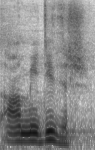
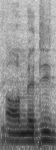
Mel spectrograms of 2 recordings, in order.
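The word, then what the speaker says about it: Âmidî: sayıda bilim adamının künyesi Amidi'dir. Yani Ahmedi değil, Amidi'dir. Evet, Ahmedi değil, Ahmedi'dir. Dolayısıyla buradan bunu rahatlıkla söyleyebiliriz. Ama halk arasında bir Ahmet şeklinde bir telaffuz var. Yani o şekilde okunmak da mümkündür.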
